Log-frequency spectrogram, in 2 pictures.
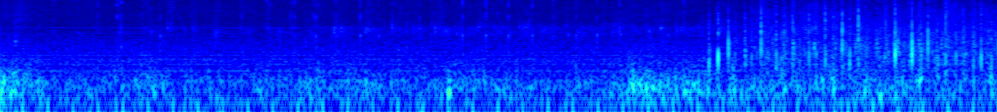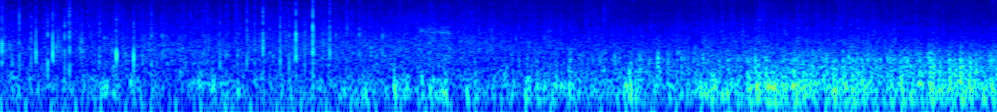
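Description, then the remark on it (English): A large crowd makes a rainstorm with their hands, starting as soft rubbing and building into dense, scattered snapping and clapping like heavy rain, then fading back to a gentle patter. “while we do that, I just want you to think about rain”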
